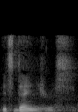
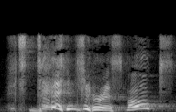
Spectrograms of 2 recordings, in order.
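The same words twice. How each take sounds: First: Dropped low and soft, "dangerous" almost breathed; hushed warning. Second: High, loud, slow "dangerous" pressed out; loud warning. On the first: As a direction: lean in and say it quietly. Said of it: "warning repeated later loudly". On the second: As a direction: hammer the warning at the congregation. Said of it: "loud repeat of earlier warning". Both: Shown as a demonstration.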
